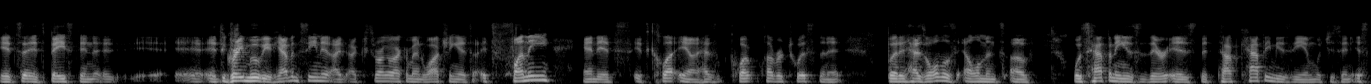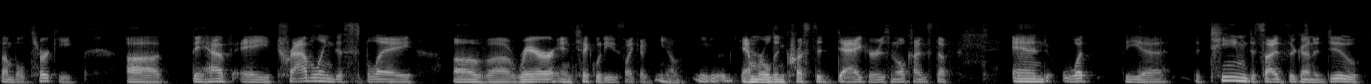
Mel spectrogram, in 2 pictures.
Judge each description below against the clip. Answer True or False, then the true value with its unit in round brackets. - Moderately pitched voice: False (125 Hz)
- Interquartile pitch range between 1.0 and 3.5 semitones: False (3.9 semitones)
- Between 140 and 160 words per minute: False (190 wpm)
